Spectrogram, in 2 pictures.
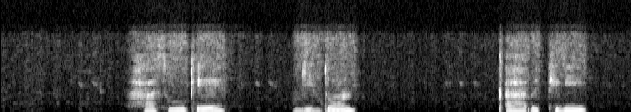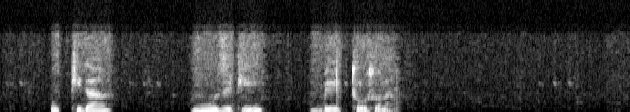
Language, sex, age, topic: Gamo, female, 25-35, agriculture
